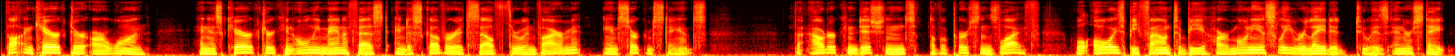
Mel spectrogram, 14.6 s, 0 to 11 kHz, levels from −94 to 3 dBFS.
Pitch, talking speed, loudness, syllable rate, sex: 110 Hz, 150 wpm, -18 LUFS, 5.4 syllables/s, male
